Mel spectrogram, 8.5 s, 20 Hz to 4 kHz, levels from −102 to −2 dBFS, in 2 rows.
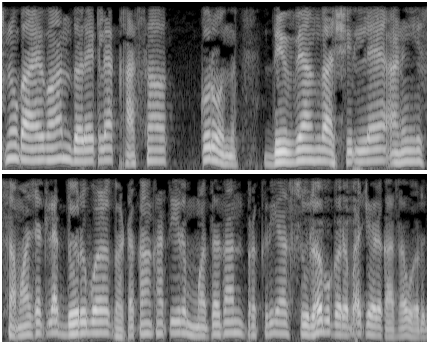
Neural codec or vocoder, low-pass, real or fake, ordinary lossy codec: vocoder, 22.05 kHz, 80 mel bands, Vocos; 3.6 kHz; fake; none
